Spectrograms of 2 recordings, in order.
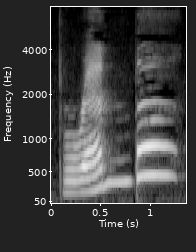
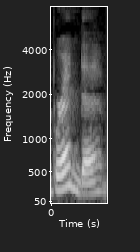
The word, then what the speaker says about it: Bremba: Her spirit guide's name was Bremba? Bremba, not Brenda, Bremba. Note that the sound contains Bram and ER, the first name of Bram Stoker and the last syllable.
